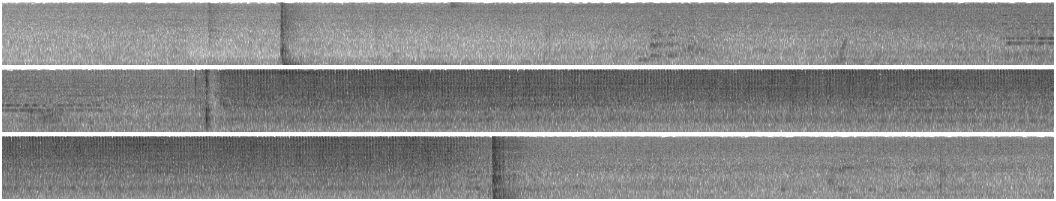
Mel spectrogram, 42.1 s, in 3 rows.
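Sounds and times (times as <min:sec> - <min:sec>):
car engine idling: 0:00.0 - 0:42.0
car hood thumping shut: 0:03.7 - 0:04.2, 0:34.5 - 0:35.2.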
